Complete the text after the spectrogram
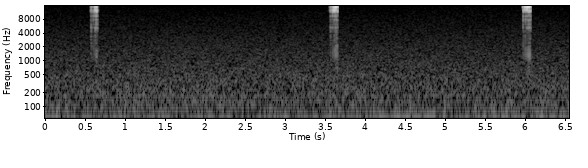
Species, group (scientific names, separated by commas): Phaneroptera nana, Orthoptera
